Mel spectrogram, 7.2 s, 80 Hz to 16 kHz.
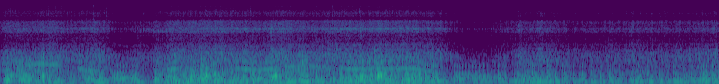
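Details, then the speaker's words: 2009 Yamaha 6 hp four-stroke outboard after no-start troubleshooting and an impeller change: steady unbroken beat, no misses, knocks or rattles; cooling water shoots far out the back; sounds healthy. "Started the motor. Water shoots out in the back really far too."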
